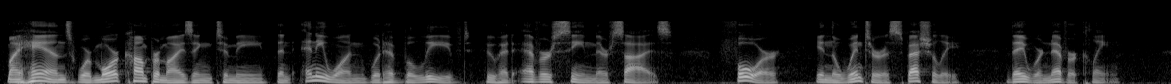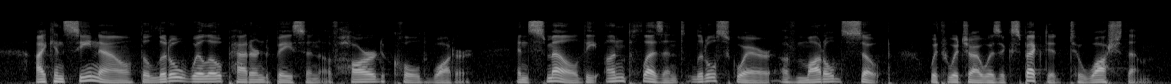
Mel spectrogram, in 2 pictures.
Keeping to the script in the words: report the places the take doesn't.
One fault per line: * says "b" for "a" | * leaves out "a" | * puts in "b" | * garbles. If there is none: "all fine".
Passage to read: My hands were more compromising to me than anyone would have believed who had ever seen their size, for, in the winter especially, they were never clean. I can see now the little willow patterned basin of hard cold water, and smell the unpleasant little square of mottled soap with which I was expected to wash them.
all fine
